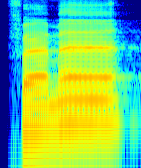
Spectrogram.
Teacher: huruf ma kita panjangkan 2 harokat karena terdapat tanda alif di depannya yang ini.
